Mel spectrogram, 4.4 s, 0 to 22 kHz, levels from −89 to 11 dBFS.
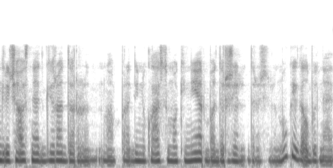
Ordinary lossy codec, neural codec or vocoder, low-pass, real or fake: AAC, 64 kbps; none; 7.2 kHz; real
